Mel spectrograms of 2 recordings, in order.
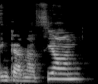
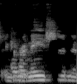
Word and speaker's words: Encarnacion: Yes, Monica Encarnacion in Spanish, Encarnacion in English.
